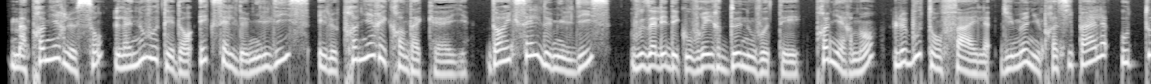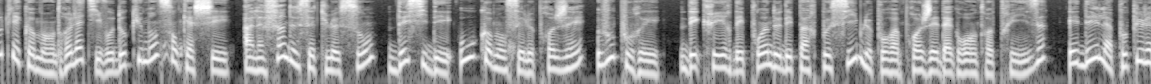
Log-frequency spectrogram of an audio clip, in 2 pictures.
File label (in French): E-LEARNING GENERIQUE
